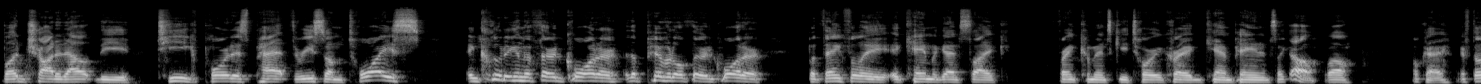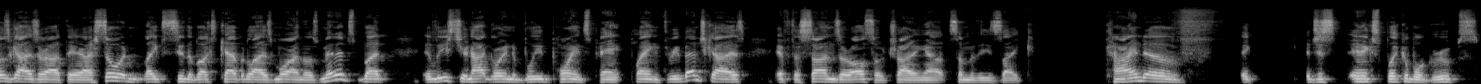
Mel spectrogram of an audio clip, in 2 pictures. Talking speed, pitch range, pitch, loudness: 175 wpm, 110-135 Hz, 125 Hz, -19 LUFS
